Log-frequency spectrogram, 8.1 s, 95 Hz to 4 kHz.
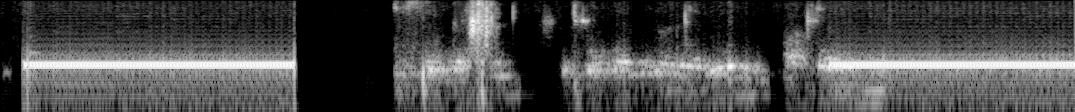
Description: Ringback tone (North America), 440 + 480 Hz.
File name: out- - - - - .19924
